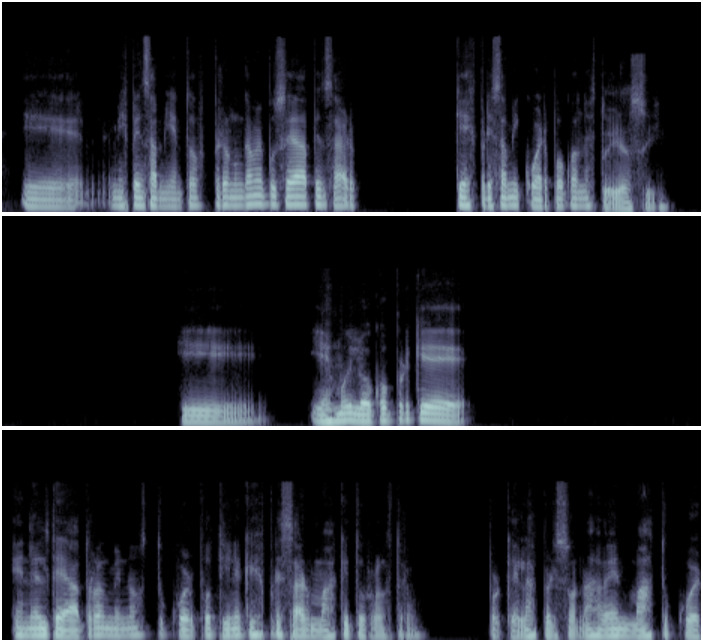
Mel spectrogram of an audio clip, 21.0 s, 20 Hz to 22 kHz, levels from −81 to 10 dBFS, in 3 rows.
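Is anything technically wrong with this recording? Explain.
Yes. From 5.97 s to the end there is a section at the wrong speed. The speech plays at 0.736 times its recorded rate, so it becomes slower and drops by roughly five semitones, sounding deep and drawn out. The likely cause is playback or editing against a mismatched clock, which shifts speed and pitch together. On a spectrogram, harmonics and formant bands step lower at 5.97 s and syllables widen. In the waveform, the bursts spread further apart in time.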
